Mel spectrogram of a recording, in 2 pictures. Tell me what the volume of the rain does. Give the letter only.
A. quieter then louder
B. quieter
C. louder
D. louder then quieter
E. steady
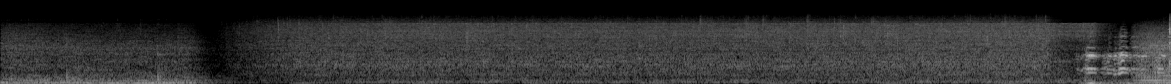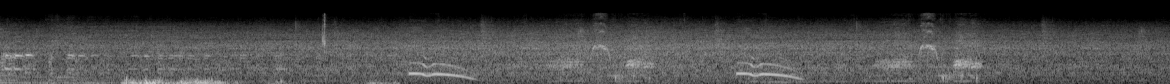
C.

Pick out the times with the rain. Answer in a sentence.
You can hear the rain from 0.0 to 23.3 s.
